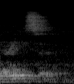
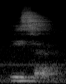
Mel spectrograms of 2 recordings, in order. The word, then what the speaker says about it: عيسى: الذي تؤمن به، فإن عيسى اسم عربي ينطق هناك عيسى، وهو ما يعني الرقم واحد بالفلبينية.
